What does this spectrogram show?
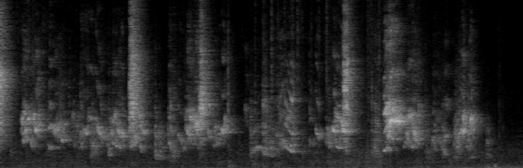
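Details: Budgie warbling in rhythmic waves of scratchy, squeaky chirps, swelling and fading roughly every second, with one clear whistled note midway.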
